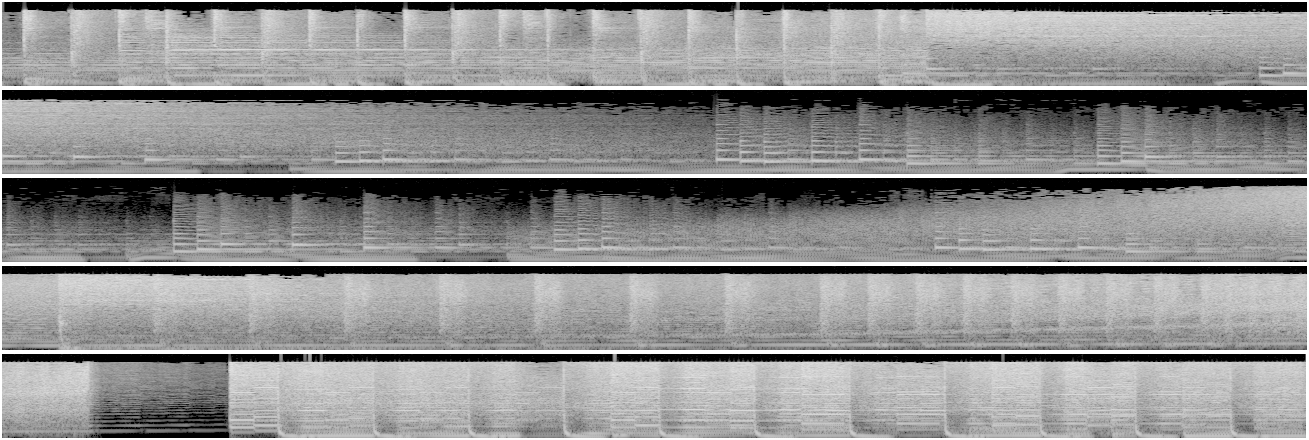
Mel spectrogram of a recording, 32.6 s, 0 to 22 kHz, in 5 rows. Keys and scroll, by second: 0.7 Return, 4.7 Escape, 5.4 Return, 6.3 Escape, 7.2 Delete, 7.6 alt+z, 7.8 alt+a, 7.9 Escape, 9.4 Return, 10.1 Escape, 10.3 ctrl+d, 11.9 alt+a, 13.1 Return, 16.6 Escape, 17.6 Delete, 17.9 alt+a, 19.0 Escape, 20.5 Return, 20.7 Escape, 23.9 Return, 24.7 Escape, 25.5 Return, 29.0 alt+a, 29.9 Return, 30.4 Escape, 31.5 alt+7, 31.9 Escape.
